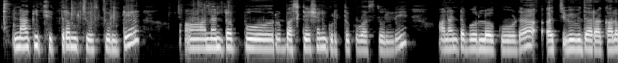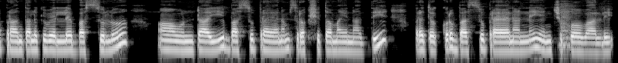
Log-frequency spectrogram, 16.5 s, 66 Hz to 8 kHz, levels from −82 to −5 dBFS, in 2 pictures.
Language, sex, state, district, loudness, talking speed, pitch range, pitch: Telugu, female, Andhra Pradesh, Anantapur, -16 LUFS, 100 wpm, 175-210 Hz, 190 Hz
